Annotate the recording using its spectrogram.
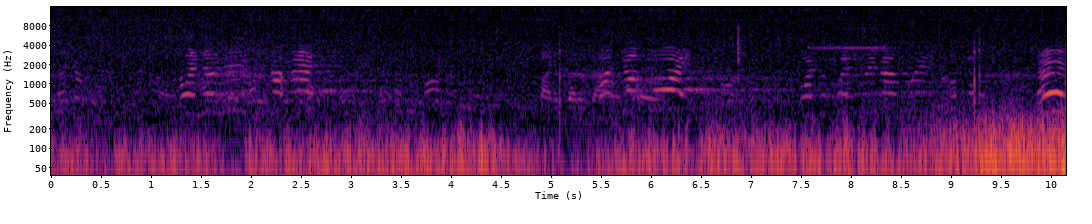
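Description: Faint, distant voices of soccer players and coaches calling out across the field in a few short calls, over a steady low rumble.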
